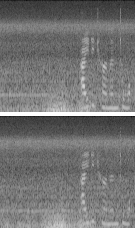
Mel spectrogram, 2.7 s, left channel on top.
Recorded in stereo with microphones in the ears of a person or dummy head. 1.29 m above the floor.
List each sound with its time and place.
1.6 s a woman speaking: 30° left (ahead or behind)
